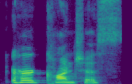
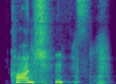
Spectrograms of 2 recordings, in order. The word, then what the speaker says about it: conscience: I'm like her conscious. Is that what, how do you say it? Conscious? Conscience? Conscience. Conscious. I'm her conscience.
